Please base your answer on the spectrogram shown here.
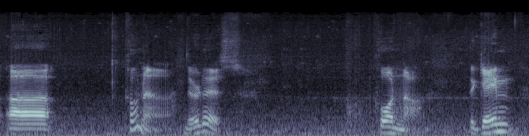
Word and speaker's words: Kona: kona there it is corner the game like the title of this game means woman in icelandic and it's pronounced corn now okay i gotta go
